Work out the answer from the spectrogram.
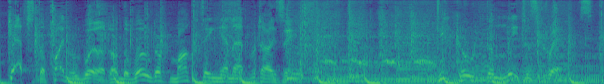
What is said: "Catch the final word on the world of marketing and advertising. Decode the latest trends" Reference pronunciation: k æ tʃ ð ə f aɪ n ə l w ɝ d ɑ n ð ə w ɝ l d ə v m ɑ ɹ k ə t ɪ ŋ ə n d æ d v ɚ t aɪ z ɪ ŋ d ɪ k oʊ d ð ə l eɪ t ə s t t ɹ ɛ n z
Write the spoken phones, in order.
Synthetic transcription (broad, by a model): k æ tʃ ð ə f aɪ n l w ɝ d n ð ə w ɝ l d ə v m ɑ ɹ k ə t ɪ ŋ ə n æ d v ɚ t aɪ z ɪ ŋ d ɪ k oʊ d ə l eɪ t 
